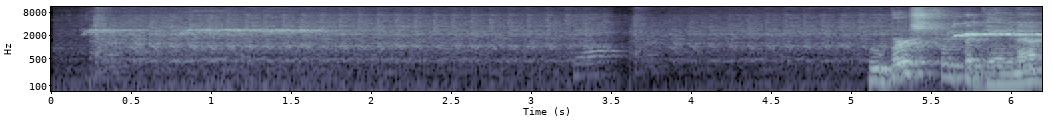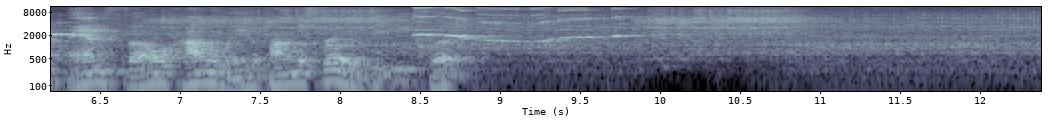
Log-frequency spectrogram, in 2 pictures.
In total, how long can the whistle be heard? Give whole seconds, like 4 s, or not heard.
4 s.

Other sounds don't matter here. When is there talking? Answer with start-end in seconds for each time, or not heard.
5.1-8.7.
